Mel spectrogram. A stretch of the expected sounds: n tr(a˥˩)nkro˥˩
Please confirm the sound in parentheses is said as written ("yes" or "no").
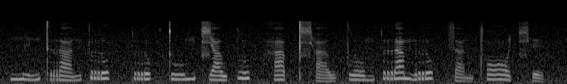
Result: no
